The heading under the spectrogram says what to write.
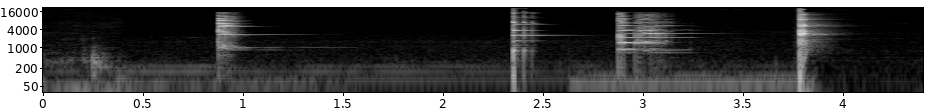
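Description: Glasses clinking in a toast of condolence: four bright, ringing clinks spread over a few seconds, the last two close together, with a faint soft knock at the start and no voices.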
